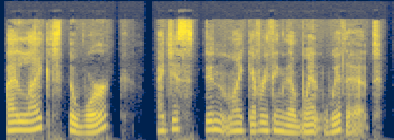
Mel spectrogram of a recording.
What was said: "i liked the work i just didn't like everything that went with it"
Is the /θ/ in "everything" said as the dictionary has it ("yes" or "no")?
yes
